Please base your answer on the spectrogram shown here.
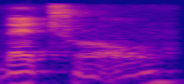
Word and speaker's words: natural: 근데 뭐 여기서 알아둬야 될 거는 뭐냐 하면은 A의 발음이 달라진다는 점입니다. 얘는 A가 뭐 발음 영어 발음기로 하면 이렇게 발음 나고 있죠. Nature. 근데 얘는 뭐 발음 기호는 이렇고요. 뭐 이거 굳이 한글로 쓴다면 이런 발음이죠. Natural이죠. Natural. 그래서 A의 발음이 얘는 Nature인데 얘는 Natural 된다는 거. 그래서 A의 발음이 달라지는 것도 꼭 알아두세요.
